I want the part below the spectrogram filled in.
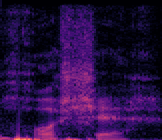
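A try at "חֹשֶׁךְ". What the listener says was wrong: Hoshech. Yes, okay,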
